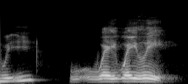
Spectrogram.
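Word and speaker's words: Weili: We got Rose versus, how do you pronounce her name? Wei Li.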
